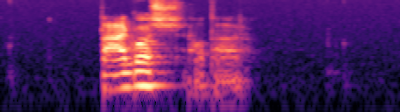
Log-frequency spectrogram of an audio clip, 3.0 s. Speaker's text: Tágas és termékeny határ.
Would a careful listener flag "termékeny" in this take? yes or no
yes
